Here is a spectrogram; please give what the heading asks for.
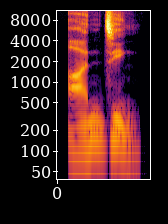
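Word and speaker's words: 安静: কিন্তু দ্বিতীয়টা জিং, এটা হলো ফোর্থ টোন, মানে আওয়াজটা হঠাৎ করে ওপর থেকে নিচে নামবে, একটা ঝটকার মতো, জিং। একসাথে বললে দাঁড়ায় আন জিং।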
